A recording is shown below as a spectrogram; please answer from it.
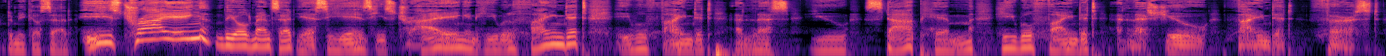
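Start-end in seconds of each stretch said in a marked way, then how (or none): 0.8-2.1 high, loud, stretched-out warning; old man's cry. A narrator's reading. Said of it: "the old man shouted, his voice creaking". 3.0-13.8 low, slow prophetic warning; ominous old man. A narrator's reading. Old man's prophecy in story.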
